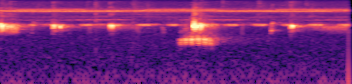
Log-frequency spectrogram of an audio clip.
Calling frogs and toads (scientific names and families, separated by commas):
Pithecopus azureus (Hylidae), Phyllomedusa sauvagii (Hylidae), Leptodactylus podicipinus (Leptodactylidae)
